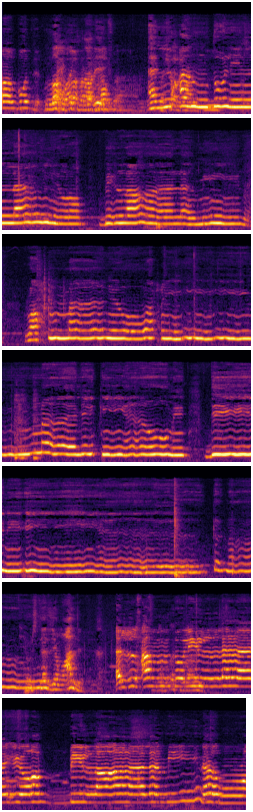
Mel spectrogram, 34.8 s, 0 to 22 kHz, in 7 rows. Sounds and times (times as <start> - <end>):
Inside, small room: 0.0 - 34.7.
